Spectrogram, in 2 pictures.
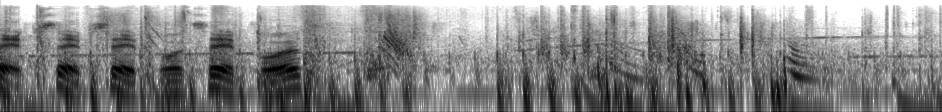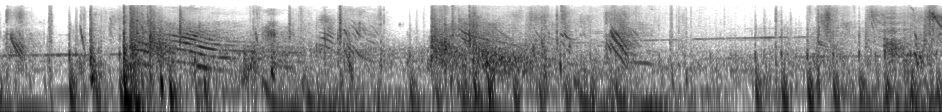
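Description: Distant gunfire and blasts rumble in the background.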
